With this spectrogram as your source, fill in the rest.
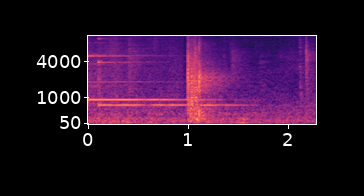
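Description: A door handle rattles as a woman tugs at it.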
